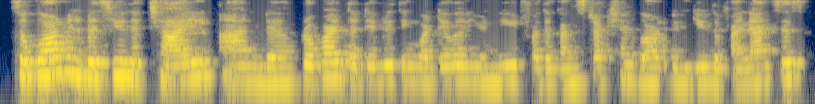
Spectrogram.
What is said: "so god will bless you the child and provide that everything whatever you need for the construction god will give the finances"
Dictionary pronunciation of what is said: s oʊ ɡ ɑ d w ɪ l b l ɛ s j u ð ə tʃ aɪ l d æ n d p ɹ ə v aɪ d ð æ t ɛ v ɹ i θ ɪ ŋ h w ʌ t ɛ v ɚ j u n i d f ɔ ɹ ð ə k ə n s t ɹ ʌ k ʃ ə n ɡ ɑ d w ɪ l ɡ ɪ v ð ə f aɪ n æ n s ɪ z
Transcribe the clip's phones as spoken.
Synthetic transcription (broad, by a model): s oʊ ɡ ɑ d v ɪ l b ɛ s j u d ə tʃ aɪ l d æ n d p ɹ ə v aɪ d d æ t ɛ v ɹ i t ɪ ŋ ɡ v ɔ t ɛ v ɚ j u n i d f ɔ ɹ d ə k ə n s t ɹ ʌ k ʃ ə n ɡ ɑ d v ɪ l ɡ ɪ v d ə f aɪ n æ n s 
